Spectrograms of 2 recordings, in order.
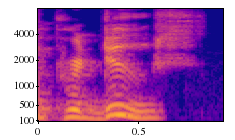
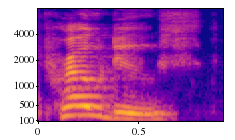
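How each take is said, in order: First: "produce" as the verb, short "pruh" first syllable, stress on "duce"; verb pronunciation. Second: "produce" as the noun, long "proh" first syllable, stress on "pro"; noun pronunciation. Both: Shown as a demonstration. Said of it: "So we pronounce it differently too".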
